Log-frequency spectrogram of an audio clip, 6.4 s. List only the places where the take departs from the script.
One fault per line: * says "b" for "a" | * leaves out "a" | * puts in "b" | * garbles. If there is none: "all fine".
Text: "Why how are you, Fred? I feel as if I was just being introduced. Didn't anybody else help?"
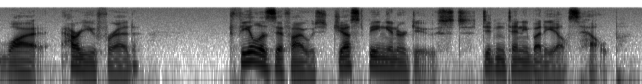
* leaves out "I"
